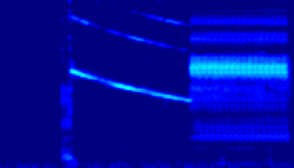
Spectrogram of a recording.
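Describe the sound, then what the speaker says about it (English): An electronic laser-like zap from a Snap Circuits Space War integrated circuit sweeps downward, then a harsh buzzing pulsing tone holds steadily before cutting off abruptly. "you'll hear the sounds from the Space War integrated circuit rapidly changing"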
